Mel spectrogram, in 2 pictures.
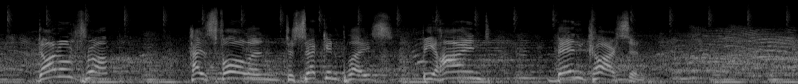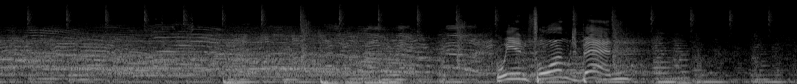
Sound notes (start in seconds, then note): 6.1 crowd booing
